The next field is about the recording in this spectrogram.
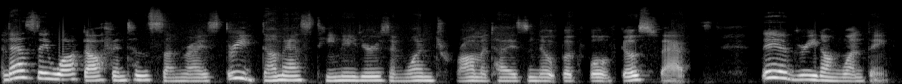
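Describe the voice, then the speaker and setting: A woman's voice: fairly low pitch, animated, measured pace, mellow, dull audio. A woman reading a comic story and chatting casually as the host. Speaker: fan fiction reader and host. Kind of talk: comic story narration, then casual chat.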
